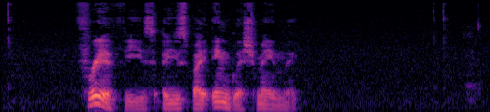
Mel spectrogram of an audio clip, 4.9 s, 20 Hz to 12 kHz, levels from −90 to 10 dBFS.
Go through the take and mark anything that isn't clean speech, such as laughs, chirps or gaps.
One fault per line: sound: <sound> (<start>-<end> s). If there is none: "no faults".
no faults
